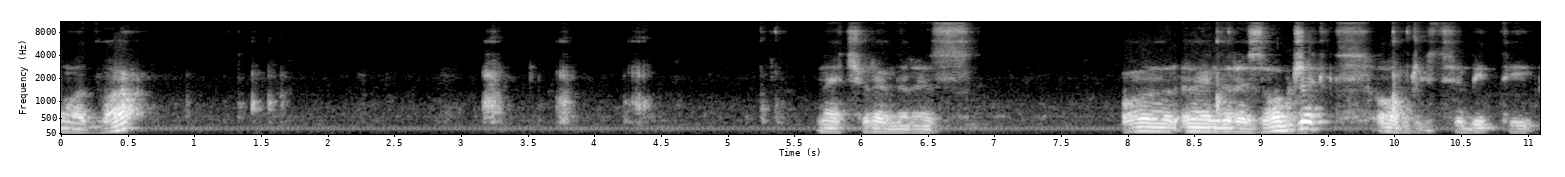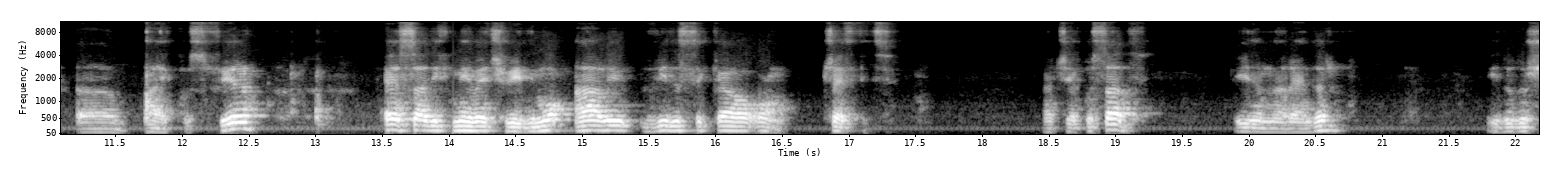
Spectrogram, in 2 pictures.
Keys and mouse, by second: 5.3-8.9 drag, 10.1-12.3 drag.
